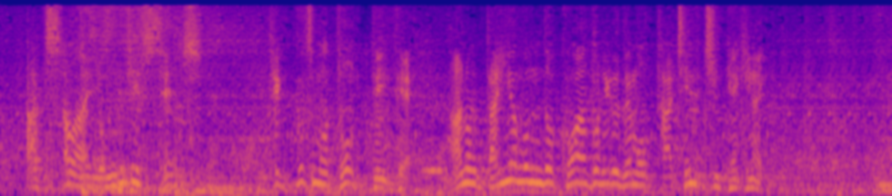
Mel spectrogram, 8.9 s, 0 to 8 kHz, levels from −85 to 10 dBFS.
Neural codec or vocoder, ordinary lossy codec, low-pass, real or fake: codec, 16 kHz, 1.1 kbps, Voila-Tokenizer; none; none; fake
